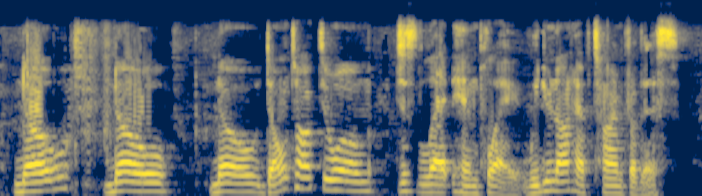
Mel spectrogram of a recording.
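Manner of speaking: ordinary talk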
